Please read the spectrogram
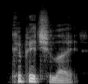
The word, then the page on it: capitulate: Australian English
